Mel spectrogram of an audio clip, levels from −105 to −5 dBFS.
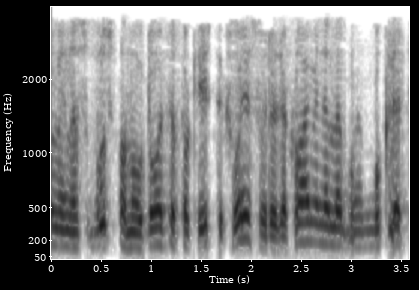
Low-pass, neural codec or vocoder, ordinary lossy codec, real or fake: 3.6 kHz; codec, 16 kHz, 2 kbps, FunCodec, trained on LibriTTS, 25 frames a second; MP3, 24 kbps; fake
